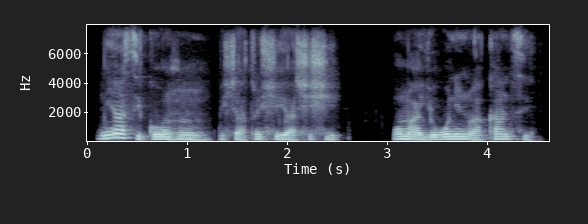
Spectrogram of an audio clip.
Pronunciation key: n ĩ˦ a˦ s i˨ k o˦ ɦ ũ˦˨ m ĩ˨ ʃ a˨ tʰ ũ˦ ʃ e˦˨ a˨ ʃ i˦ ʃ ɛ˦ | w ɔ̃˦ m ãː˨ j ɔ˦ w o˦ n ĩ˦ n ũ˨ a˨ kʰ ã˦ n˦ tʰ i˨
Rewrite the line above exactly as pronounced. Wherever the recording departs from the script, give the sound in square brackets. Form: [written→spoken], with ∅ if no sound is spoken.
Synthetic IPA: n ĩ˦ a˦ s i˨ k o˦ ɦ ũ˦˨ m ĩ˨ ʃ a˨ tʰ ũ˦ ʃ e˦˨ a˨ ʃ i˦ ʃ [ɛ˦→i˦] | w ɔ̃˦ m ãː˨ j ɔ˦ w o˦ n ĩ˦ n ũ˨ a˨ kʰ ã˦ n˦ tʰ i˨

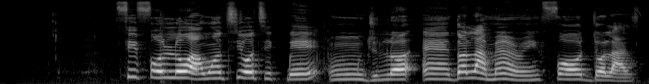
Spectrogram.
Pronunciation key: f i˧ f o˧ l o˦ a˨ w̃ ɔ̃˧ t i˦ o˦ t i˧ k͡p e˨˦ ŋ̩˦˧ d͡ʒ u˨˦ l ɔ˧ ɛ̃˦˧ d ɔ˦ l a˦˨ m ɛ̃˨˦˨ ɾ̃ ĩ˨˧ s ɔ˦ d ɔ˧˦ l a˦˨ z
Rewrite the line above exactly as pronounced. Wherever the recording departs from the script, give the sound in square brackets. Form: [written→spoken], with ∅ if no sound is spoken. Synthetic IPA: f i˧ f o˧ l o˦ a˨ w̃ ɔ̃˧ t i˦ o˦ t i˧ k͡p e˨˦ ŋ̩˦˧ d͡ʒ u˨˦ l ɔ˧ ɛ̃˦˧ d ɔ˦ l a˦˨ m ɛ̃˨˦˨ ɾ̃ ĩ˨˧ [s→f] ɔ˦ d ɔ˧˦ l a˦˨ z

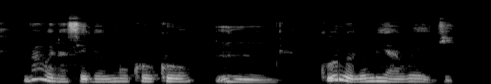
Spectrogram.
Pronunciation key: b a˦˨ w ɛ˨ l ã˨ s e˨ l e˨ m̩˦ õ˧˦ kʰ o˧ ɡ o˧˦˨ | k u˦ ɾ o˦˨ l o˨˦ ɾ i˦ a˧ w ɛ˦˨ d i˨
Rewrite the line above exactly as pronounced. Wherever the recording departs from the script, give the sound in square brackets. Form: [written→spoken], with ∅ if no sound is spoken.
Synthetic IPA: b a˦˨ w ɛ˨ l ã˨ s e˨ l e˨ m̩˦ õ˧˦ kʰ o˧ [ɡ→k] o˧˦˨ | k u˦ ɾ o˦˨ l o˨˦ ɾ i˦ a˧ w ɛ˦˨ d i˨

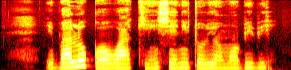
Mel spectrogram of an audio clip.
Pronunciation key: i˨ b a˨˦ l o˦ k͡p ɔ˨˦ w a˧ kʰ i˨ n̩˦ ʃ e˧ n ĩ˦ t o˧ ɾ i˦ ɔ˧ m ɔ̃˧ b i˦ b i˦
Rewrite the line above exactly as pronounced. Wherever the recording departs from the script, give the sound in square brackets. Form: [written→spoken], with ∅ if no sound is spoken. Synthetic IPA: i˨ b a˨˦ l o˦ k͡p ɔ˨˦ w a˧ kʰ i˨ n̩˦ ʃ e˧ n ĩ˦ t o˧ ɾ i˦ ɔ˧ m ɔ̃˧ b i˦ b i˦

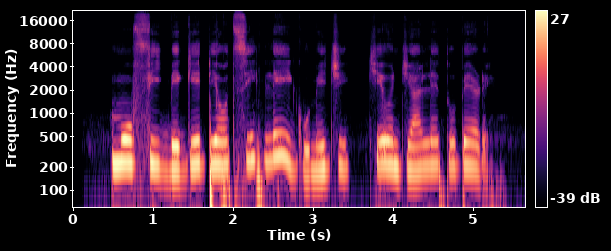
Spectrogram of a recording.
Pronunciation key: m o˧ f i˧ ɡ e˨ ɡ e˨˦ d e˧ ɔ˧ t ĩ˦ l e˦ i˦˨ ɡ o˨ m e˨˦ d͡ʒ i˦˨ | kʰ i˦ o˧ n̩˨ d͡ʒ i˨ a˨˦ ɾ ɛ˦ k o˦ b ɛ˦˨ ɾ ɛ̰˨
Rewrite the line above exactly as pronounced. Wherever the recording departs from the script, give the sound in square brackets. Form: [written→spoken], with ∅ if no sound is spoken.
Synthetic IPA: m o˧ f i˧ [ɡ→ɡ͡b] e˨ ɡ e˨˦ d e˧ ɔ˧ t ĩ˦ l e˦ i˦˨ ɡ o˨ m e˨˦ d͡ʒ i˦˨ | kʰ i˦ o˧ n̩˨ d͡ʒ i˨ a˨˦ [ɾ→l] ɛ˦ [k→t] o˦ b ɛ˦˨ ɾ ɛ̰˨

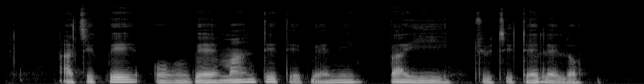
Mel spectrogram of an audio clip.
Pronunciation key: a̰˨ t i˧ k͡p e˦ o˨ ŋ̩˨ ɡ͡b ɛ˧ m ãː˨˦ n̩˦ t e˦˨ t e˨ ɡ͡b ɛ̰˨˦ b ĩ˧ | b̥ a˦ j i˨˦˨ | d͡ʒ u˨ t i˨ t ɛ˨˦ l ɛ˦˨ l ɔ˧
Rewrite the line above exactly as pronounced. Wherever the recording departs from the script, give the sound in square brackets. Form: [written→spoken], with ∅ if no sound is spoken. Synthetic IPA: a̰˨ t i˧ k͡p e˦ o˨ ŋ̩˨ ɡ͡b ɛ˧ m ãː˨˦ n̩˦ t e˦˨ t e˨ ɡ͡b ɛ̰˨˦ [b→m] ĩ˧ | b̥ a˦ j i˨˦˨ | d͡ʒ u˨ t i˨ t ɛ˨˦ l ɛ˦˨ l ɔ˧

